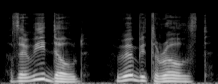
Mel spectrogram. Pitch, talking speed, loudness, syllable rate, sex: 155 Hz, 110 wpm, -17 LUFS, 5.2 syllables/s, male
